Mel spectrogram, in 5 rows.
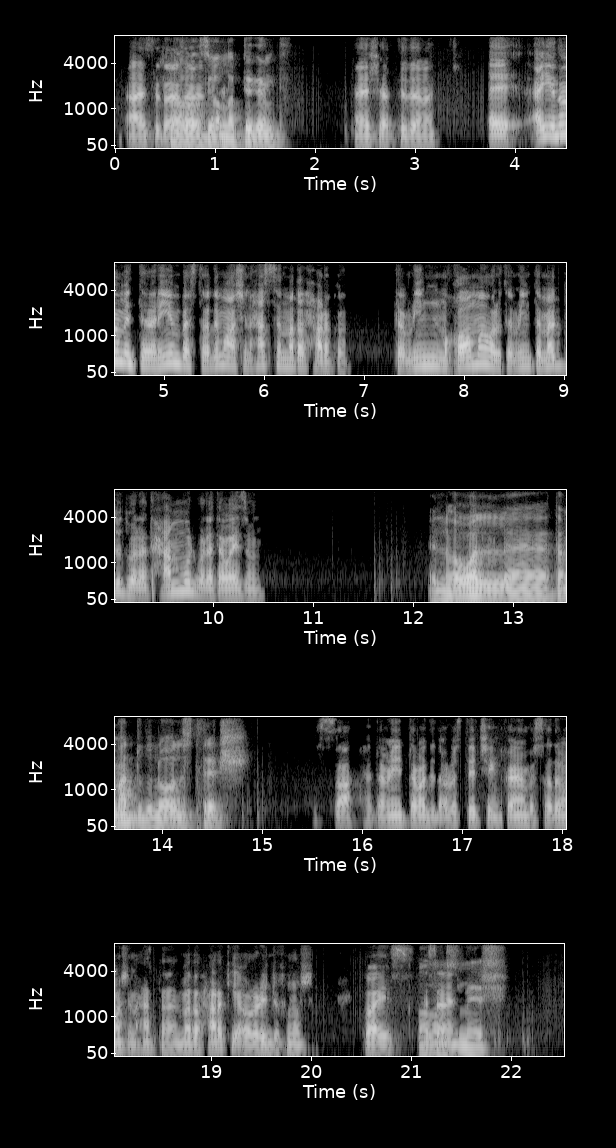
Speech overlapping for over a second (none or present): none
